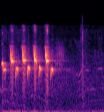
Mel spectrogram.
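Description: A bird calling close by: a quick run of four sharp, loud notes, each falling in pitch, lasting about a second.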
